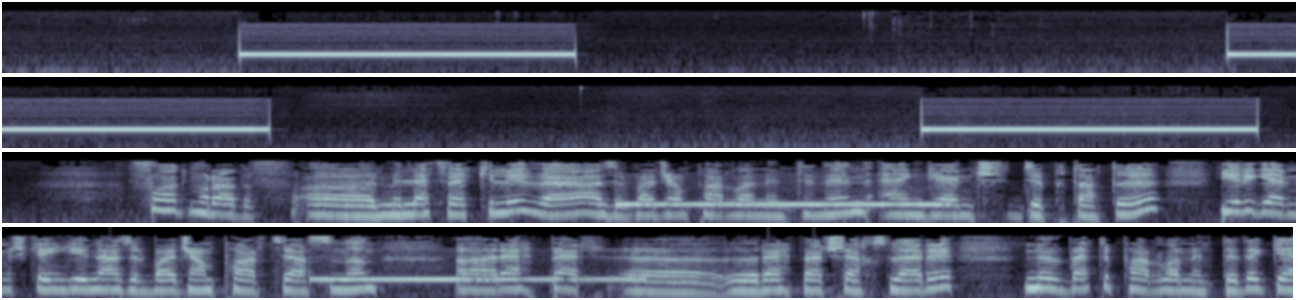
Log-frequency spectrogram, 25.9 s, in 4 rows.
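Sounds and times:
telephone ringback tone while a call waits to connect: 1.2s - 2.9s, 6.1s - 7.8s, 11.1s - 12.8s, 15.9s - 17.8s, 21.0s - 22.7s
speech: 13.8s - 25.8s.

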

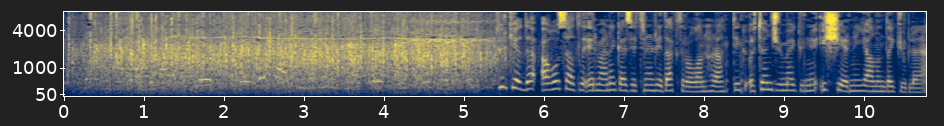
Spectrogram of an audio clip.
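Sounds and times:
tens of thousands of mourners clapping at a journalist's funeral procession: 0.0s - 5.9s
speech: 5.6s - 10.7s.

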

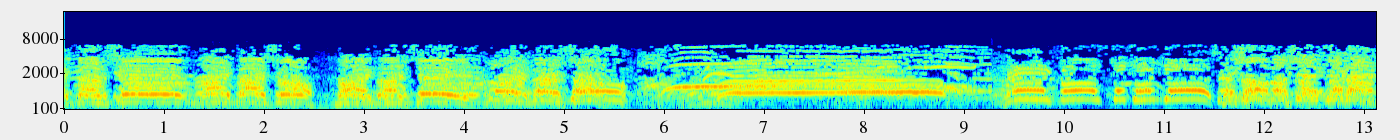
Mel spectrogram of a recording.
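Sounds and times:
crowd of MEK supporters chanting slogans at a rally: 0.0s - 6.0s, 9.4s - 13.1s
long sustained collective shout of MEK supporters: 0.0s - 13.1s.

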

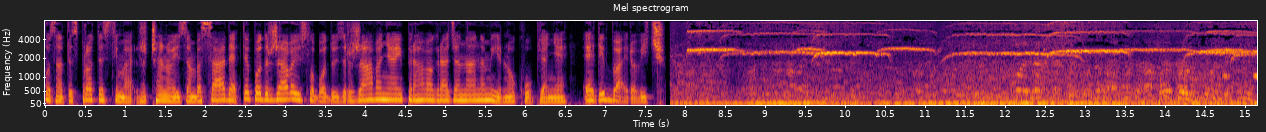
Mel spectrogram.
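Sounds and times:
speech: 0.0s - 8.0s
low crowd murmur: 7.8s - 15.1s
protest crowd in Bosnia and Herzegovina blowing whistles: 7.9s - 15.1s.

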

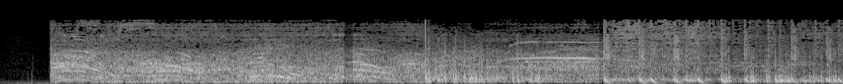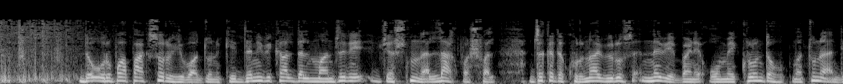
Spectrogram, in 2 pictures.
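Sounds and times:
crowd hubbub at Sydney's New Year celebration: 0.5s - 9.2s
fireworks at Sydney's New Year celebration: 4.2s - 9.3s
speech: 9.3s - 16.8s.

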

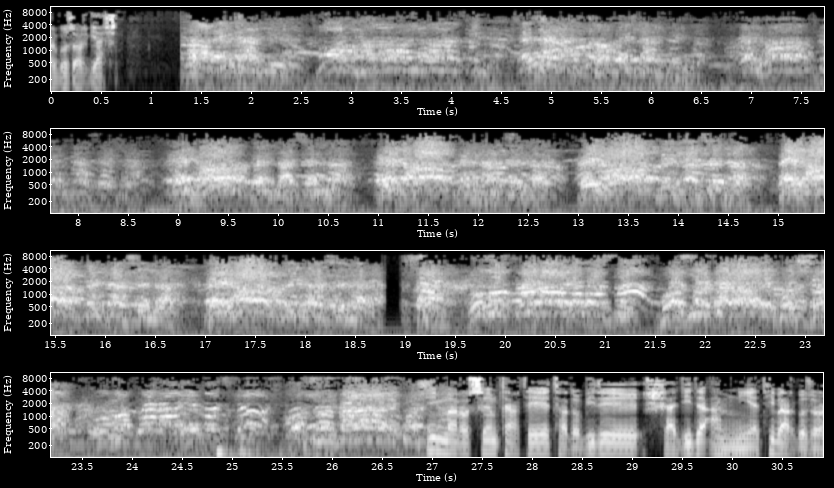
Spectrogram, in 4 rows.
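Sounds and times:
speech: 0.0s - 7.3s, 8.0s - 20.8s, 21.8s - 30.9s
crowd of mourners chanting at a funeral: 1.3s - 27.3s.

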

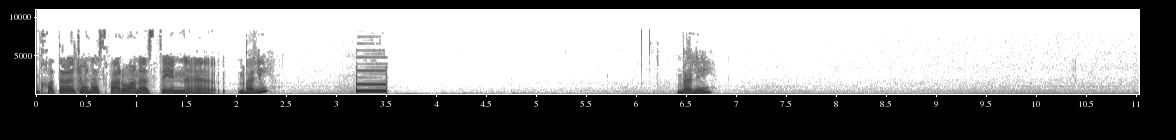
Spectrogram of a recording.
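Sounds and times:
speech: 0.0s - 2.4s, 6.4s - 6.8s
telephone tone of a dropped call: 3.2s - 3.6s.

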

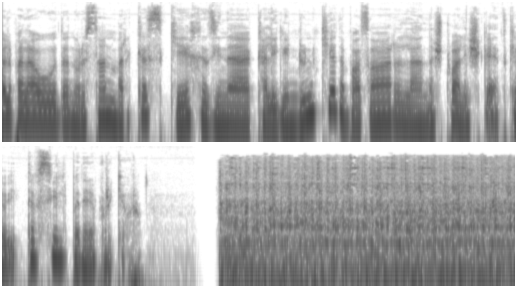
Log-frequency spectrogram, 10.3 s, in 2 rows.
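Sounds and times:
speech: 0.0s - 6.7s
hand-turned sewing machine stitching clothes in Nuristan: 7.3s - 10.2s.

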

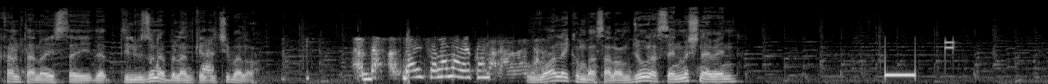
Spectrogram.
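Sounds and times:
speech: 0.0s - 2.8s, 3.6s - 7.5s
telephone keypad tones as a call connects on a radio call-in show: 8.9s - 9.2s.

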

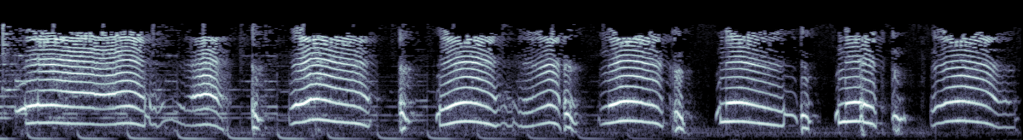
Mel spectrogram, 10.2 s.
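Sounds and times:
infant crying loudly in wailing bursts: 0.1s - 10.2s.

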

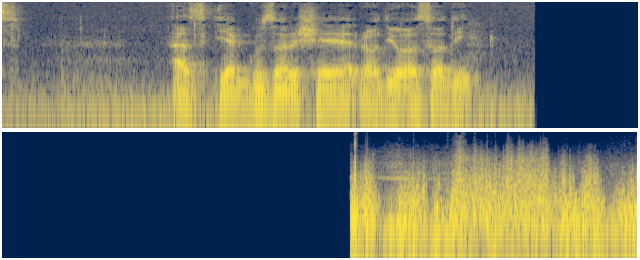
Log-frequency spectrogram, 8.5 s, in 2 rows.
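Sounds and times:
speech: 1.2s - 3.3s
strong wind battering tents in Herat: 6.6s - 8.4s.

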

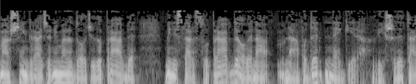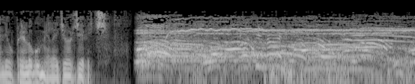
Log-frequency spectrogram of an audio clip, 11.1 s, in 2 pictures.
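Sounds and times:
speech: 0.0s - 7.7s
large protesting crowd of lawyers marching: 7.4s - 11.0s
people shouting: 7.4s - 11.0s.

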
